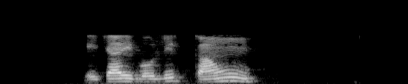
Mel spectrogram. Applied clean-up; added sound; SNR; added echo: neural mask model DeepFilterNet 3.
